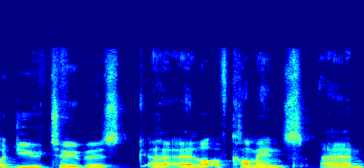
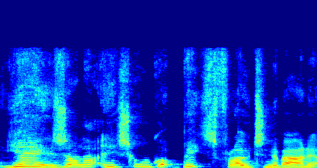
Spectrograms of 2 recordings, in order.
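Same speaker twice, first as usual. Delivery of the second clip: put-on high, fretful old-dad voice, higher pitched; a mock-anxious old dad fussing over lumps; imitating worried dad; 9 semitones higher than usual. Dad frets to his son about bits in beer, high, mock-worried voice. Dad's reply retold.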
